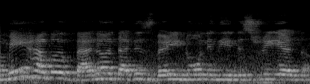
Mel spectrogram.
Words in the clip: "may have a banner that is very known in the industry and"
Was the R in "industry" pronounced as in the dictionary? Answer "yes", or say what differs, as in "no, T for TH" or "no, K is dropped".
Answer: yes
